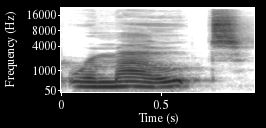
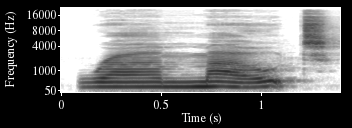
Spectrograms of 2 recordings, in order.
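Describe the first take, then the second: First: Said in the usual way. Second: "remote" divided into two distinct beats; split into syllables. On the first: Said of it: "when we have this word remote". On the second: Shown as a demonstration. Teacher showing pupils two syllables, "remote" in two parts. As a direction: separate "remote" after its first syllable. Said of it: "is two syllables".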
